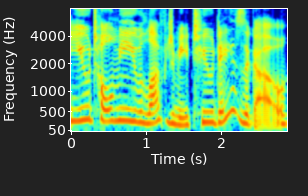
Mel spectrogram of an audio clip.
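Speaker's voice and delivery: acted angry voice. Retelling how Kate reacted to Nick's news: imitating an angry Kate. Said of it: "And Kate is pissed".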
